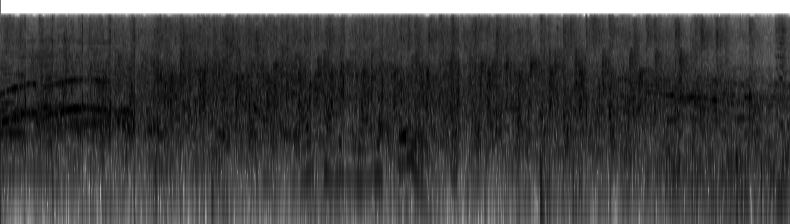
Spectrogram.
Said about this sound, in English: let's hear a cheer for those upcoming newlyweds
